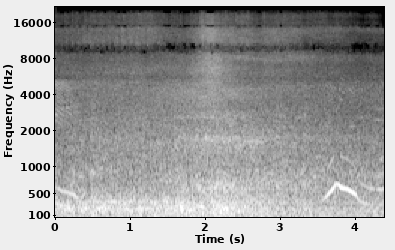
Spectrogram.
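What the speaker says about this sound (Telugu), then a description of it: "మన విశాఖ ట్రైన్ అయితే వచ్చేసింది" A Visakhapatnam-bound passenger train pulls into a large railway station, its steady low rumble and rolling noise filling the platform with faint horn-like tones sliding near the end.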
